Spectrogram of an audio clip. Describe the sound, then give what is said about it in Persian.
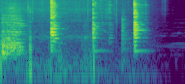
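Sheep tail fat sizzles and crackles as it melts in a pot over medium heat on a gas burner, a steady hiss that fades as three sharp knocks of a stirring utensil ring out against the pan. No one speaks. “با یک حرارت متوسط دنبمون رو تفت میدیم زیر گاز رو باید مراقب باشیم خیلی شعله زیاد نباشه چون اگر شعله کنترل نشه میسوزه دنبه ها کم کم آب میشه باید مراقب باشیم نسوزن پس شعله زیاد نباشه”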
